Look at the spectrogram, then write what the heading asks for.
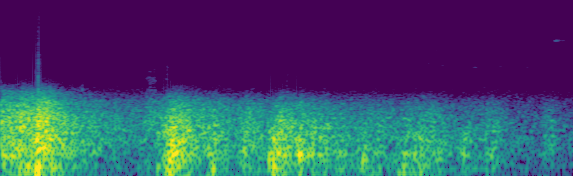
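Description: Rolling thunder: a sudden loud peal in the first second, then further rumbling waves that fade out over several seconds.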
